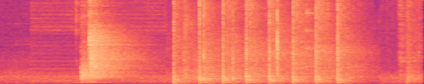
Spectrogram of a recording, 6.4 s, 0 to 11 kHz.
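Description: A mallet strikes the plastic valve cover of a BMW N62 V8 about eight times, roughly three sharp knocks a second, to knock the cover loose from the cylinder head. A brief rushing noise comes about a second before the knocks.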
